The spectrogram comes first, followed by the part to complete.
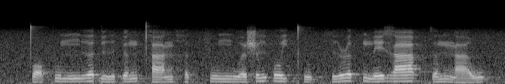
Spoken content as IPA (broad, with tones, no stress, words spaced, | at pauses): t̪ɔ˨˩˨ku˧mŋɨ˧˥ə̯ ɗɨ˨˩˦ ɗə˧˥ŋ t̪ʰa˨˩˦ŋhə˨˩k̚fu˧ ŋu˨˩˨ə̯ʂɨ˧˥ʔo˧j t̪ʰu˨˩t̚hɨ˨˩˦ɹə˦˥k̚ me˧˥ɣaː˦˥p̚ kə˧˥mŋa˨˩˦w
